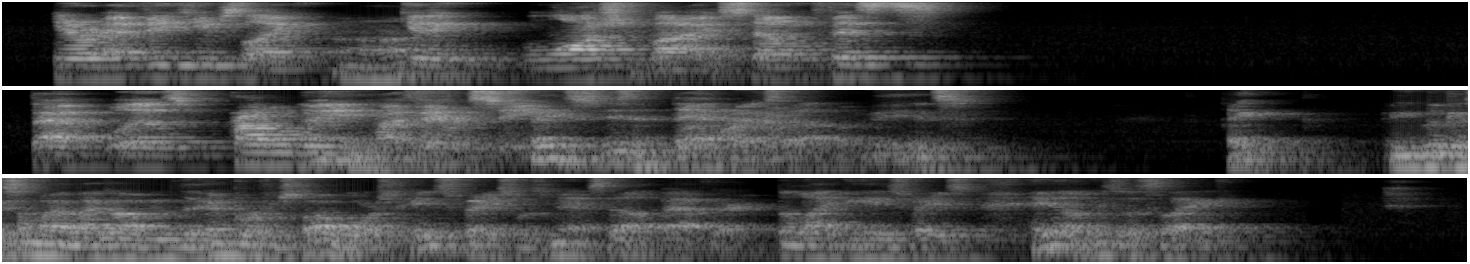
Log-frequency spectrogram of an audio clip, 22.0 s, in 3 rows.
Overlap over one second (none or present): present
